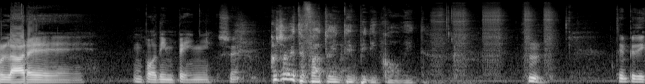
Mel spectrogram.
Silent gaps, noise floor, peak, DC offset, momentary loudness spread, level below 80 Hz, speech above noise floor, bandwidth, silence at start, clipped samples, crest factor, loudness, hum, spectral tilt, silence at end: none; -42 dBFS; 0 dBFS; under 0.1%; 19 LU; -40 dBFS; 26 dB; over 20 kHz; 0 s; under 0.1%; 18 dB; -18 LUFS; none; -5.5 dB/octave; 0 s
